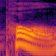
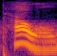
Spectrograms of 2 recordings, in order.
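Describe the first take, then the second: First: The vowel sounds like the one in whole. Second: The vowel sounds like the one in owl. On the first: The speaker calls it right. "like in whole" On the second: The speaker calls it wrong. "like in owl"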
